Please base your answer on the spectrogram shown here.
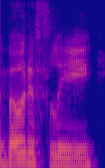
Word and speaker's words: Bodhifully: So the website is, and I have to make sure I say it correctly, Bodifully. No, I didn't get it right. No, you got it right. Okay, Bodifully.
